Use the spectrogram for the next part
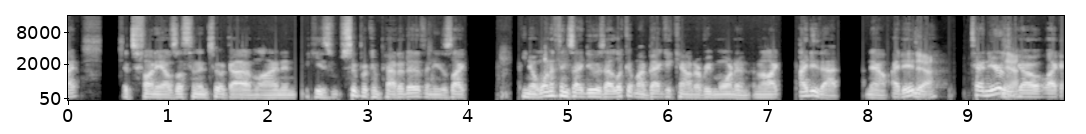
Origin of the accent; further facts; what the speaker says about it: New York, United States; moved away; I grew up in you know, people say New York, they think Manhattan. No. I was in like white trash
